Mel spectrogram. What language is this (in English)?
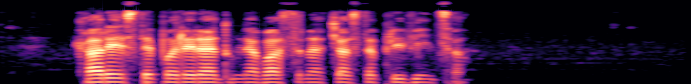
Romanian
